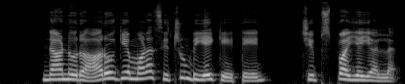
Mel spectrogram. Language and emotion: Tamil, angry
